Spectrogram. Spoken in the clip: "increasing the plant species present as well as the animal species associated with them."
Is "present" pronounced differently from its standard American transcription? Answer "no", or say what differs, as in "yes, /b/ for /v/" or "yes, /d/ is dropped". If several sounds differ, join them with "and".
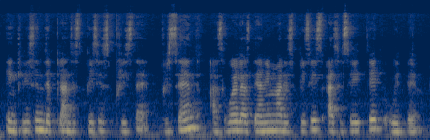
yes, /s/ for /z/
